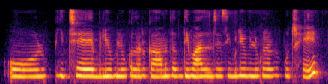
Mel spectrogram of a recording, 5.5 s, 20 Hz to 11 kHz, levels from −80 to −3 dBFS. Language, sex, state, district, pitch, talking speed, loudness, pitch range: Hindi, female, Maharashtra, Dhule, 245 Hz, 155 wpm, -14 LUFS, 240-250 Hz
